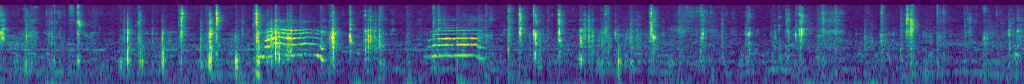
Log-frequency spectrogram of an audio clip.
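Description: Close-up eating noises of two people eating chicken pulao with their hands: lip-smacking, chewing and small wet clicks throughout. Two short high-pitched calls stand out, one about two and a half seconds in and a steadier one about four and a half seconds in.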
